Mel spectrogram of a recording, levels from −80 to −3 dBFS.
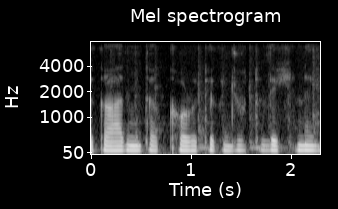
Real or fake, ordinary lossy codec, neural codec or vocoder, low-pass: real; none; none; 7.2 kHz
